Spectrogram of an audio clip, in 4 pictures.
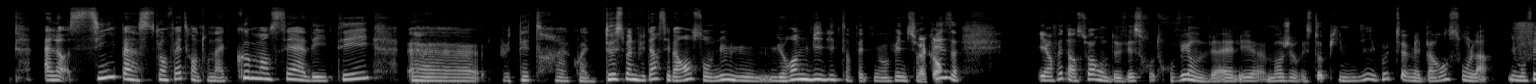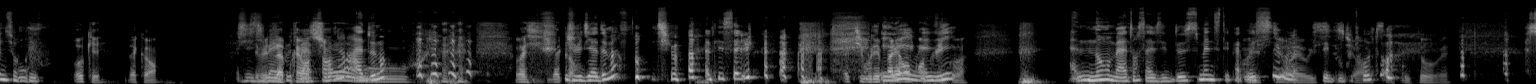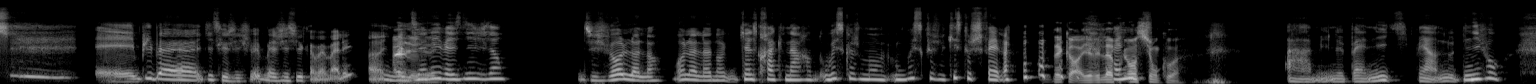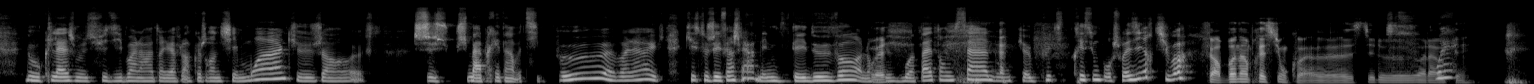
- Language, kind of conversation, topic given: French, podcast, Comment présenter un nouveau partenaire à ta famille ?
- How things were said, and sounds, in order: stressed: "commencé"; other background noise; chuckle; giggle; chuckle; laughing while speaking: "tu vois ?"; laugh; chuckle; laugh; giggle; chuckle; chuckle; laughing while speaking: "vois ?"; chuckle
